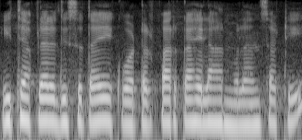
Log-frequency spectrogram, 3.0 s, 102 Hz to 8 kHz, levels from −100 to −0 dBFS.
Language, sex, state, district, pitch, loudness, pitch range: Marathi, female, Maharashtra, Sindhudurg, 180 Hz, -24 LUFS, 170-185 Hz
